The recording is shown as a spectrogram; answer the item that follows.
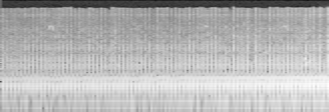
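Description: Motorcycle engine running steadily, growing louder as it comes closer.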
